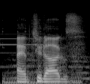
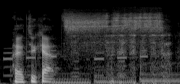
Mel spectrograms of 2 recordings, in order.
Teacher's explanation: So the G is voice and the T is voiceless. And so the S that you add at the end, it copies the voicing.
